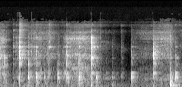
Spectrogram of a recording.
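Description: Spaghetti bolognese being scraped from one cooking pan into a big pan, a quick run of metallic scrapes and clanks in uneven rhythm, close and moderately loud with no voices.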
